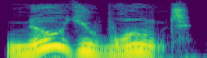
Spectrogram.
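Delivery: slow, firm warning; pointed tone. A narrator's reading. Mother-in-law warning daughter-in-law, slow and pointed. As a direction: draw it out as a warning. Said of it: "a tone in her voice that had Raj paying intense attention".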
